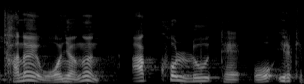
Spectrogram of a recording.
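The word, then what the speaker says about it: ἀκολουθέω: 그런데 이 단어의 원형은 아콜루데오 이렇게 발음해요.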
